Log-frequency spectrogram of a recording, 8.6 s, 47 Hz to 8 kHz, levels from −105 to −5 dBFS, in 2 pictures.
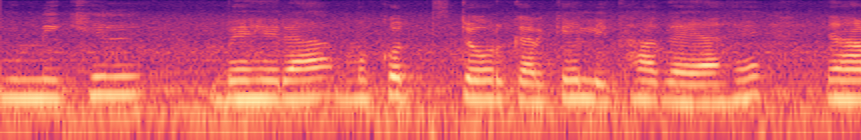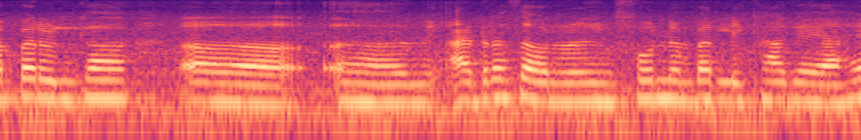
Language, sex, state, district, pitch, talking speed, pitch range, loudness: Hindi, female, Odisha, Sambalpur, 200 Hz, 130 wpm, 180-210 Hz, -16 LUFS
